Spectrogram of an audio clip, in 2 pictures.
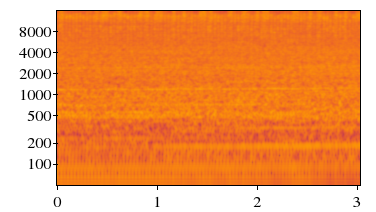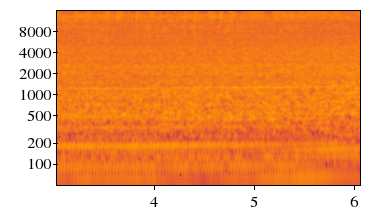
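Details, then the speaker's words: Generac 20 kW standby generator (model 0058751) with replacement GTH-999 999cc engine, running: smooth even governed drone, no knocks, misses or rattles; engine healthy and making power. "It sounds good and we're still making power."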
